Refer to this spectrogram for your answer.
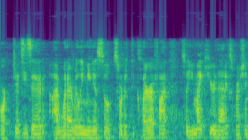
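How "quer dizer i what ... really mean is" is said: normal talking voice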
